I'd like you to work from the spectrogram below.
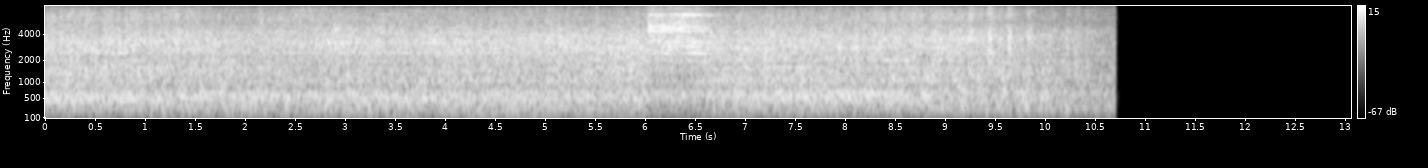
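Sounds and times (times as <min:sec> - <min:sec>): train wheels rumbling on track: 0:00.0 - 0:10.7
high-pitched wheel squeal: 0:06.0 - 0:06.8.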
